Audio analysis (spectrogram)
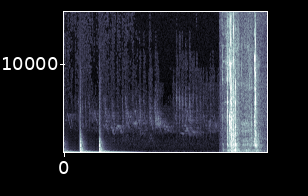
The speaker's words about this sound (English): George Corwin walks alone to the English mansion and knocks on the large door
